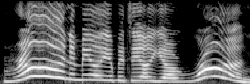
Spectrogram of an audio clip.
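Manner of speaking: very high, loud urgent yell. A narrator's reading. Boys yelling at Amelia Bedelia to run, very high and loud. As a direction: holler her on to run. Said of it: "yelled the boys".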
